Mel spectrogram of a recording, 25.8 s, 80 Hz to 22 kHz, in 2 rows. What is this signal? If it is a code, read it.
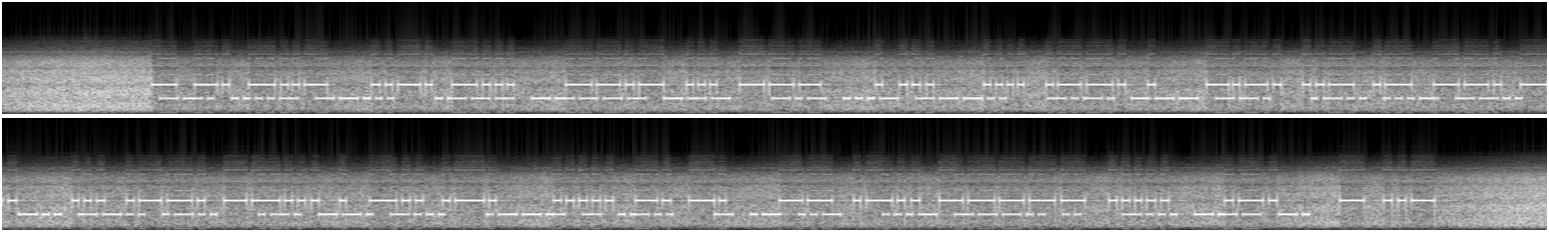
Morse code, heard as two keyed tones, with radio static and room echo. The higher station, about 23 wpm, 1120 Hz: TNX FB QSO ES HPE CUAGN SP7EDR 5NN ML05 R TU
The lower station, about 24 wpm, 630 Hz: G47 J0O KV8 COG LVZ DZL RGB JTL TAU V8I BON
